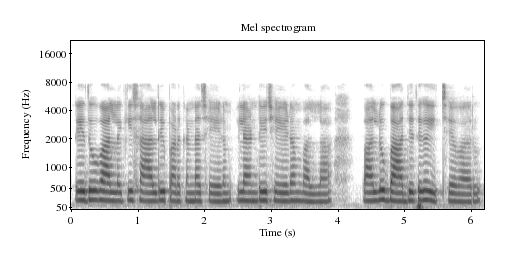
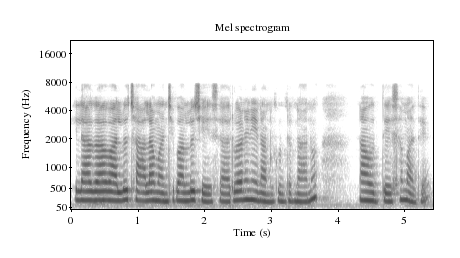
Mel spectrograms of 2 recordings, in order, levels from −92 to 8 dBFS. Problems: none marked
